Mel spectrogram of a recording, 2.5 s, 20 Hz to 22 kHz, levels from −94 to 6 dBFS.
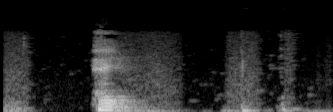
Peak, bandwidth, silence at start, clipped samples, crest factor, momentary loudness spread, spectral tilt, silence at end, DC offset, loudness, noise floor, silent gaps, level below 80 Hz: -2 dBFS; 7.2 kHz; 0.05 s; under 0.1%; 22 dB; 25 LU; -8.5 dB/octave; 0.3 s; under 0.1%; -20 LUFS; -54 dBFS; none; -40 dBFS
